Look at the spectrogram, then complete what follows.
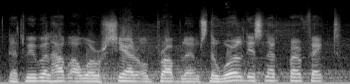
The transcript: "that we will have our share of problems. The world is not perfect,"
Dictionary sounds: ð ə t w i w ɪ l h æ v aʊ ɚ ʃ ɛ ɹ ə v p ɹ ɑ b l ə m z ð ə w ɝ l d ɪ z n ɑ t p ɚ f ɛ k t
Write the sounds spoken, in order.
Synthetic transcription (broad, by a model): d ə t w i w ɪ l h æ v aʊ ɚ ʃ ɛ ɹ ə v p ɹ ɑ b l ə m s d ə w ɝ l d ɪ s n ɑ t p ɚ f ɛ k t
